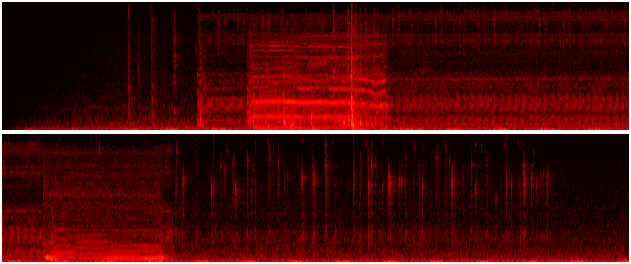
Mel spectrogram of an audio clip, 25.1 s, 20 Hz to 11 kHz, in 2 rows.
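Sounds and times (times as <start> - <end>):
coffee machine self-cleaning: 3.9 - 16.0.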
